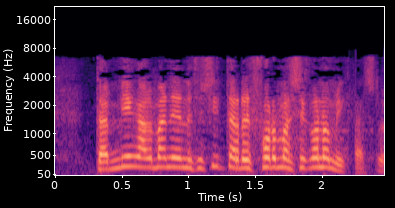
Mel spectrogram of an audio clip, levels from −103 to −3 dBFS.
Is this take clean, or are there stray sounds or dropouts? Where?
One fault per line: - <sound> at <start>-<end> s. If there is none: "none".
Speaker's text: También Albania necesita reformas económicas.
- dropout at 2.2-2.3 s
